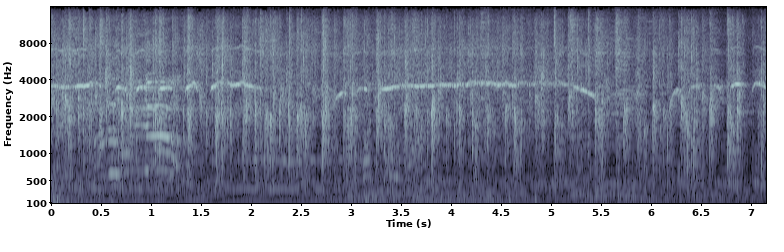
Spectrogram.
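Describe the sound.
An audience claps loudly and steadily for the Lord for several seconds, a dense wash of applause over sustained organ-like music tones, with voices rising and sliding above the clapping.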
